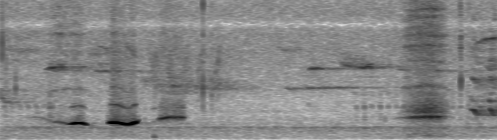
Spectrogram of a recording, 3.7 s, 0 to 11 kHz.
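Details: European robin on a cold garden morning, November 2014; two clear wavering whistled notes, a shorter higher note, then pause and a soft rustle with a faint higher note.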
